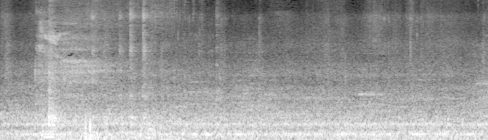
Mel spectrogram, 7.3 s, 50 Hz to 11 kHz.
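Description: A 1991 Otis elevator, modernised by Otis in 2019, at a Chicago hotel entrance travels down between floors with a steady low mechanical rumble and hum throughout. A few light clunks sound near the start.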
